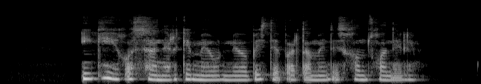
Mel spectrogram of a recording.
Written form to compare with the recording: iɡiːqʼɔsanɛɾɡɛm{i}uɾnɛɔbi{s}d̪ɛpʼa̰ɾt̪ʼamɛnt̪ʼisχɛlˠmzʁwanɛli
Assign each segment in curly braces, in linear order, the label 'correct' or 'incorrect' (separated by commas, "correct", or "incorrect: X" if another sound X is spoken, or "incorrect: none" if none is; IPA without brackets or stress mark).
incorrect: ɛ, correct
